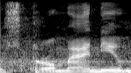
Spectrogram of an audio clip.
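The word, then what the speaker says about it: Stramonium: दूसरा कौन सा एग्जांपल अपन ने लिया था, सिंकोना, या स्ट्रोमैनियम नहीं है, वो स्ट्रैमोनियम है। That is नॉट स्ट्रोमैनियम, that is स्ट्रैमोनियम। अगर आप अच्छे से अच्छे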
